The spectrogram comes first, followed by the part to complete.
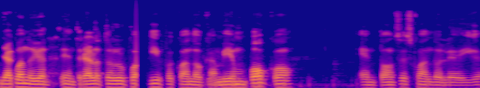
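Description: Dry and close with no echo, a man's voice moves along at a fairly quick pace. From Mexico, Ensenada, Baja California. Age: 30s. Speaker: musician, requinto guitarist. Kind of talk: casual chat. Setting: studio.

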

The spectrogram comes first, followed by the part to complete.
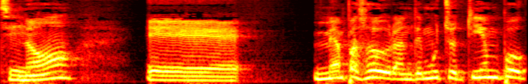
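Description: Someone with a Rioplatense accent talks at a fairly slow pace. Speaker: podcast host. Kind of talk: interview.

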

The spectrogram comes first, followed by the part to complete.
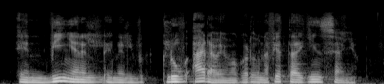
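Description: A man with a Chilean accent speaks with ordinary pitch variation against a quiet background. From Chile, Valparaíso region. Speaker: podcaster. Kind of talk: casual storytelling monologue.

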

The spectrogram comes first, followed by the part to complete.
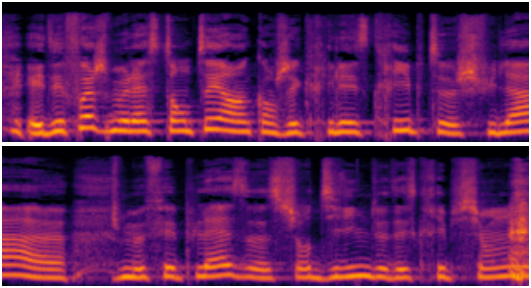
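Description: Over noticeable background noise, a woman speaks fairly quickly at a fairly high pitch with ordinary pitch variation. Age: 30s. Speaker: podcaster and art historian. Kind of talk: casual interview.

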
